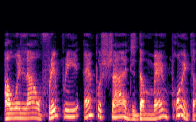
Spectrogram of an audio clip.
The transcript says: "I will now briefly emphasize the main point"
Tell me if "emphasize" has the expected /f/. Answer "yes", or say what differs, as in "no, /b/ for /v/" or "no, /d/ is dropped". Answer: no, /p/ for /f/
